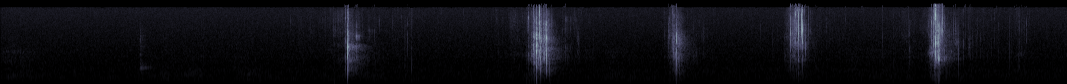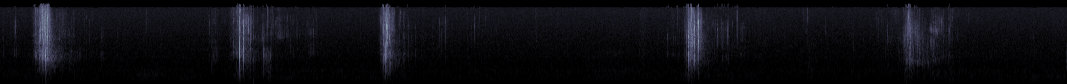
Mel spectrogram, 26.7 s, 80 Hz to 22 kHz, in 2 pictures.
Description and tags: Bones Breaking 1
The sounds of bones breaking.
